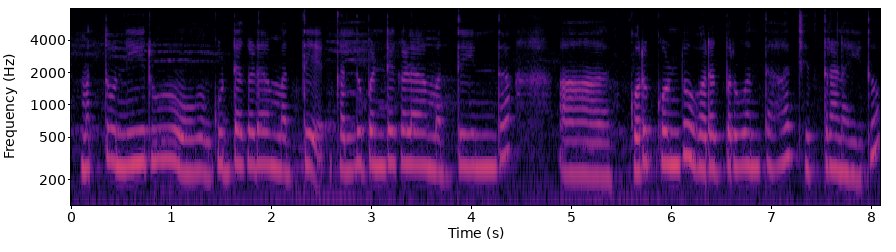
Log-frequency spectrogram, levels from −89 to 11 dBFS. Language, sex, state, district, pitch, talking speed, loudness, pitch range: Kannada, female, Karnataka, Dharwad, 270 Hz, 95 wpm, -43 LUFS, 255-285 Hz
